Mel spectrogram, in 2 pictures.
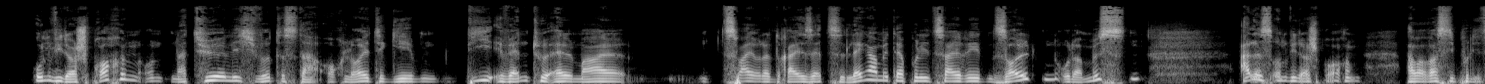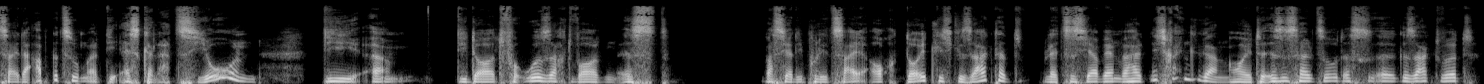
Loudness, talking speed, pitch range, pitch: -16 LUFS, 135 wpm, 125-160 Hz, 140 Hz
